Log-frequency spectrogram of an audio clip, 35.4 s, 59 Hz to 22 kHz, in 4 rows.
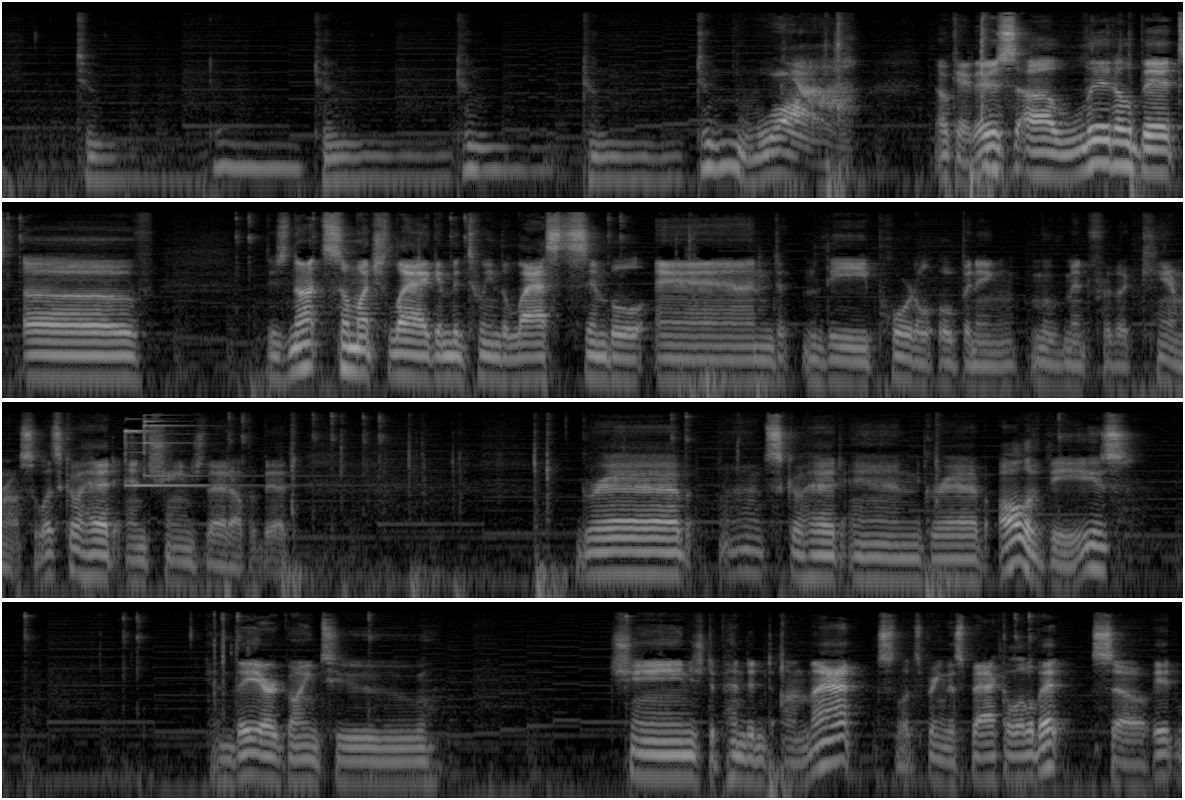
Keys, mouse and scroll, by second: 6.2 KP_0, 7.2 space, 9.0 shift+right click, 19.4 right click, 19.8 c, 21.7 g, 24.6 c, 28.2 click, 29.3-31.3 drag, 32.3 s.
